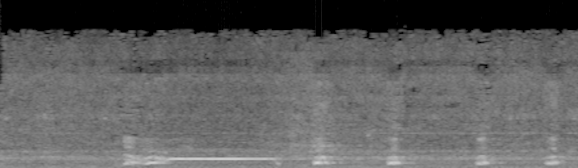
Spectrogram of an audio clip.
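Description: A dog barking repeatedly in short barks, a little over half a second apart, over faint background hiss. About a second in, a steady held tone lasts about a second and is the loudest sound.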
